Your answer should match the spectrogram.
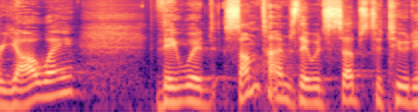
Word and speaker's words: Yahweh: They would never say Jehovah, or the better pronunciation is Yahweh, but they would never say that, and they would never even write it.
